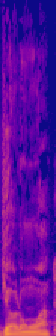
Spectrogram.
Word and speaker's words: Jolowan: Ça se prononce BT Jolowan. Jolowan.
